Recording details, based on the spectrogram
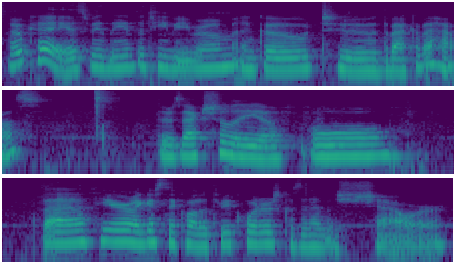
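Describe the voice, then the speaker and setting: A woman giving a casual walking tour of a house and its backyard, filmed on a handheld phone, with chatty remarks that trail off into soft asides. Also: medium pitch, steady tone, normal speed, creaky. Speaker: home tour vlogger. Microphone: phone camera held while walking.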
